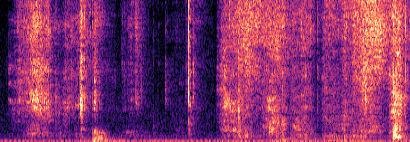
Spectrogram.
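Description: Soft rustling and sliding of a long fabric ribbon being pulled out and handled over a cutting mat, with a light tick about two seconds in.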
